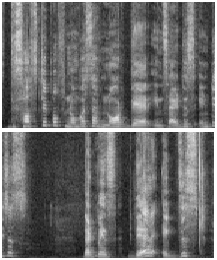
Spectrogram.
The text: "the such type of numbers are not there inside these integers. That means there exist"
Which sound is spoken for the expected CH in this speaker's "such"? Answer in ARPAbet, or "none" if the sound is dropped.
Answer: S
